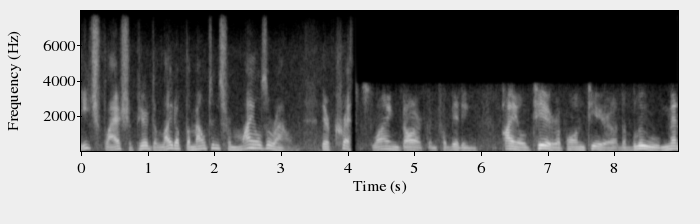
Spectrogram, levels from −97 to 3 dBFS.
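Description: At 4.04 s the speech stops abruptly and stays silent for 80 ms, until 4.12 s. This is a handover gap: the call was passed from one network to another, and no speech frames arrived while the link switched. What was said during that window is gone. It differs from ordinary packet loss because there is no stutter, repeated fragment or smeared concealment. The sound simply dies away quickly and then returns on a new path.

From 4.12 s to the end, the sound changes character. This is a fallback to narrowband: the call dropped from HD Voice to an older narrowband codec. Before the switch, the audio carries content up to about 7 kHz and sounds clear, which fits AMR-WB at around 12.65 kbit/s. After the switch, nothing remains above 4 kHz, so the voice turns duller. The speech also turns rough and grainy, which points to a low-rate AMR-NB mode near 5.9 kbit/s. A simple low-pass filter would only muffle the sound. 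Here the dullness comes with added coding roughness, and it begins exactly where the link changed.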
